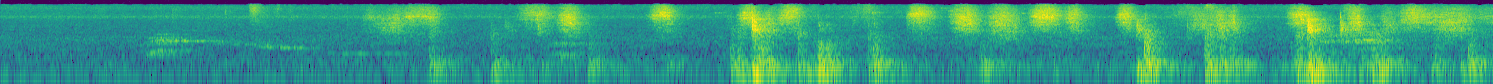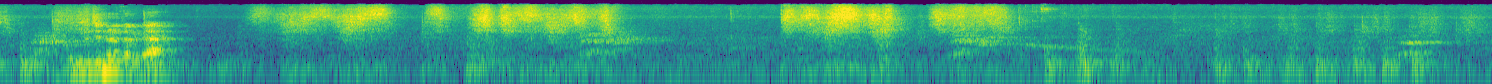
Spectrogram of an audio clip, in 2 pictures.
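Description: A man speaks with feeling, his voice echoing in a large hall.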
